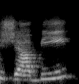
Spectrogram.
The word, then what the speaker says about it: j'habite: So you can say j'habite à Delhi or j'habite à Noida. Okay. J'habite. So H nahi pronounce karna.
